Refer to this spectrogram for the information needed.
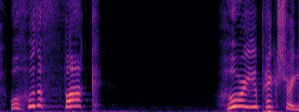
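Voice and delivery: high, loud, outraged who the fuck; mock outraged retort. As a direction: call him out, half-mocking. Retort she'd give the guy.

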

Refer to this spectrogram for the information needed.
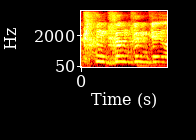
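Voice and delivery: high, rattling clinks; imitated armour clanking. Game master shows plate mail landing, imitated armour clanking. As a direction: make the clatter of falling plate mail. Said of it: "clanging of plate mail".

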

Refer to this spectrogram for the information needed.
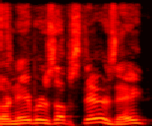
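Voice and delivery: lightly put-on Canadian accent with a tag eh; mock Canadian accent. Canadian accent to the brother, teasing about neighbors upstairs. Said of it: "still doing the Canadian accent".

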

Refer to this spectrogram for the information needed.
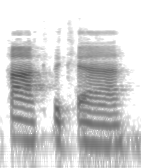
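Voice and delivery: Boston "park the car", "park" with an open "ah" and no R; broad Boston "ah" and no R in "car"; Boston accent. Shown as a demonstration. Demonstrating the Boston "ah" to the group, in a Boston accent. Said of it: "in Boston, you're saying ah".

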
